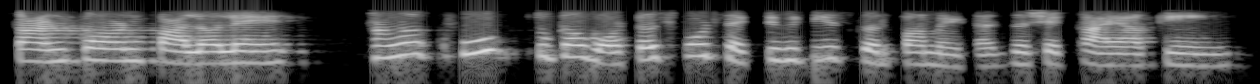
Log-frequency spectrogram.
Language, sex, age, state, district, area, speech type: Goan Konkani, female, 45-60, Goa, Tiswadi, rural, conversation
